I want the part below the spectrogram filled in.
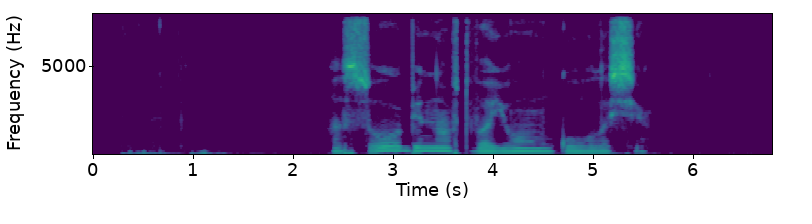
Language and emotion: Russian, sad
